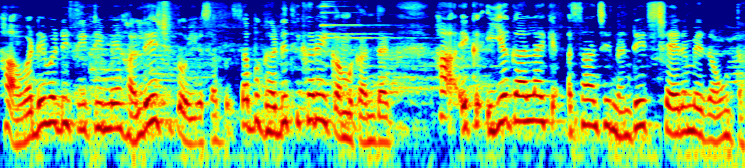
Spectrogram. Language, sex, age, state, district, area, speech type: Sindhi, female, 18-30, Gujarat, Junagadh, rural, spontaneous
